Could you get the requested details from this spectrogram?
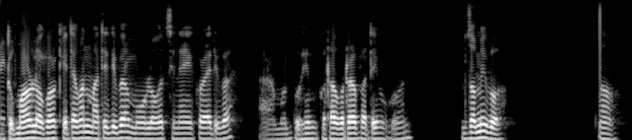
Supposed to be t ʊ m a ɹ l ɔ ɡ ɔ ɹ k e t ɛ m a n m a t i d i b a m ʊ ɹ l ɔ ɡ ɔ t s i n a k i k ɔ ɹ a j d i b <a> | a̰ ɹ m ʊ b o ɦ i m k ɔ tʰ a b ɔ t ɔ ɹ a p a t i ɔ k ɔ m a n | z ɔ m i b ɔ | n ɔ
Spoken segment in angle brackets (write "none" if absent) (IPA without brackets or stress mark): a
